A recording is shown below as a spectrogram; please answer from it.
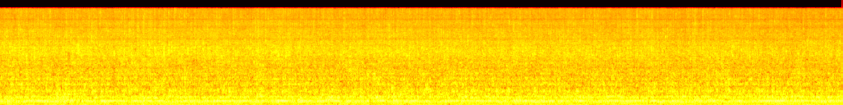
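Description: Bathtub tap running full into a tub of bubble bath, a steady rush of water pouring into the foam, with a steady hum under it.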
